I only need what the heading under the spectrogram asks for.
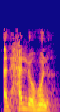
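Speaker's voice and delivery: normal talking voice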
